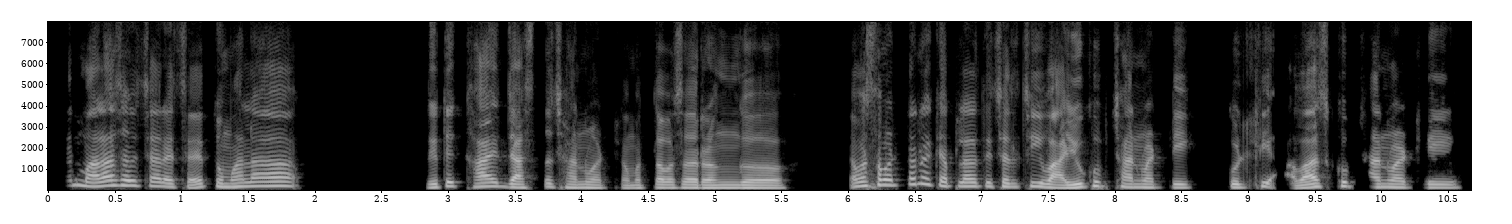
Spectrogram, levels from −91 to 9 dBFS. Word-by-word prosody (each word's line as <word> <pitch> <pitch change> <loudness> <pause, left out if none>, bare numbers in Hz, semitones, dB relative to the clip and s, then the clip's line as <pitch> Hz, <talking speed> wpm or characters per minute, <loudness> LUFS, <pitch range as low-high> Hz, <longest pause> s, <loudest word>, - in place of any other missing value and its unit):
पण 245 - -5
मला 190 0 +4
असं 230 +1 +2
विचारायचं 190 -8 -1
आहे 155 - +1
तुम्हाला, 195 +5 +2 1.0
तिथे 150 +6 +1
काय 175 +2 +3
जास्त 140 +2 +1
छान 135 -1 0
वाटलं 125 -2 -3
मतलब 130 +2 -1
असं 130 0 +2
रंग 125 +1 +2 0.8
ते 175 - +1
असं 210 +5 +1
वाटतं 250 +3 -1
ना 295 - 0
की 215 - -1
आपल्याला 180 -1 +1
तिथालची 170 +1 -1
वायू 140 -1 +5
खूप 195 -4 -4
छान 150 -2 +1
वाटली, 140 -1 -2 0.3
कुठली 145 +4 -1 0.2
आवाज 130 +8 +3
खूप 190 -3 -2
छान 155 0 0
वाटली. 135 -2 -1
160 Hz, 170 wpm, -22 LUFS, 135-190 Hz, 1.0 s, वायू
